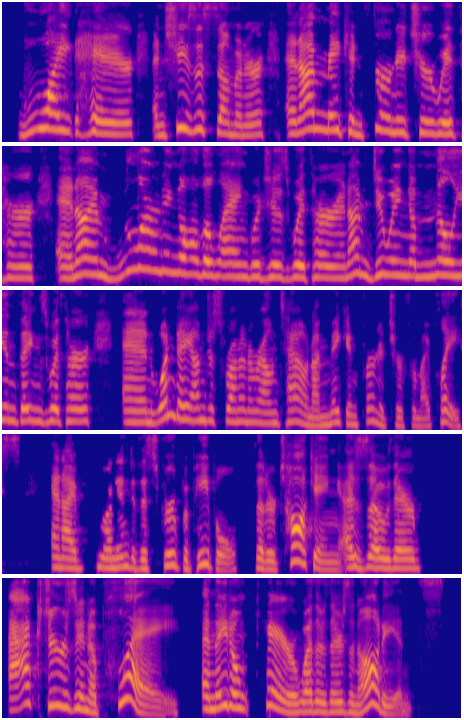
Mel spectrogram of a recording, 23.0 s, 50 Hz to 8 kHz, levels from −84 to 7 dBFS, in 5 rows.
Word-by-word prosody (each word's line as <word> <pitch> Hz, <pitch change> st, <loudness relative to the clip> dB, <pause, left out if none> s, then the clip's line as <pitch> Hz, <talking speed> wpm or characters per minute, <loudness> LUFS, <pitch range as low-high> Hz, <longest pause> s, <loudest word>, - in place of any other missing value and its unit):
white 315 Hz, +4 st, +3 dB
hair, 240 Hz, -2 st, +1 dB, 0.2 s
and 210 Hz, +1 st, -6 dB
she's 345 Hz, -, +2 dB
a 335 Hz, -, 0 dB
summoner, 230 Hz, -7 st, -2 dB, 0.2 s
and 245 Hz, +2 st, +1 dB
I'm 340 Hz, +2 st, +6 dB
making 300 Hz, -7 st, 0 dB
furniture 270 Hz, -5 st, -1 dB
with 235 Hz, -1 st, +1 dB
her, 235 Hz, 0 st, -2 dB, 0.2 s
and 235 Hz, +5 st, +1 dB
I'm 300 Hz, -8 st, +3 dB
learning 385 Hz, -3 st, -1 dB
all 320 Hz, -1 st, +1 dB
the 295 Hz, -1 st, +4 dB
languages 260 Hz, -3 st, -2 dB
with 250 Hz, -2 st, +2 dB
her, 245 Hz, -1 st, 0 dB
and 235 Hz, +4 st, -3 dB
I'm 315 Hz, -2 st, 0 dB
doing 300 Hz, +1 st, -2 dB
a 275 Hz, -, -2 dB
million 280 Hz, 0 st, -1 dB
things 255 Hz, -2 st, -1 dB
with 255 Hz, -3 st, 0 dB
her, 255 Hz, 0 st, -2 dB, 0.3 s
and 235 Hz, -1 st, -1 dB
one 295 Hz, -, +2 dB
day, 290 Hz, -3 st, 0 dB
I'm 265 Hz, +1 st, -2 dB
just 260 Hz, 0 st, -8 dB
running 245 Hz, -1 st, -3 dB
around 220 Hz, -2 st, -4 dB
town, 235 Hz, -5 st, -5 dB
I'm 165 Hz, +2 st, -4 dB
making 205 Hz, -3 st, -7 dB
furniture 180 Hz, -8 st, -11 dB
for 160 Hz, +1 st, -17 dB
my 155 Hz, 0 st, -12 dB
place, 160 Hz, -, -8 dB, 0.3 s
and 210 Hz, -1 st, -1 dB
I 190 Hz, -2 st, 0 dB
run 200 Hz, -2 st, -1 dB
into 210 Hz, -2 st, -3 dB
this 180 Hz, 0 st, -3 dB
group 245 Hz, -3 st, -1 dB
of 185 Hz, -3 st, -5 dB
people, 170 Hz, -, -3 dB, 0.2 s
that 195 Hz, -3 st, -1 dB
are 170 Hz, -1 st, -1 dB
talking 175 Hz, -, +5 dB
as 205 Hz, -1 st, -2 dB
though 195 Hz, -3 st, +2 dB
they're 190 Hz, -1 st, -1 dB, 0.5 s
actors 315 Hz, +2 st, +3 dB
in 260 Hz, -4 st, +2 dB
a 190 Hz, -, +1 dB
play, 175 Hz, -, 0 dB, 0.2 s
and 260 Hz, -1 st, +3 dB
they 295 Hz, +4 st, +5 dB
don't 285 Hz, -4 st, +3 dB, 0.2 s
care 240 Hz, -, +3 dB
whether 205 Hz, 0 st, +1 dB
there's 200 Hz, 0 st, -2 dB
an 180 Hz, -, -3 dB
audience. 170 Hz, -3 st, +1 dB
245 Hz, 175 wpm, -23 LUFS, 205-285 Hz, 0.5 s, I'm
